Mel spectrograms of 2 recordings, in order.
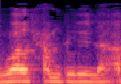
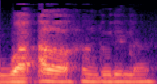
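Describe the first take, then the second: First: The alif is skipped, going straight to the L. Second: The alif is pronounced as an extra vowel. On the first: The speaker calls it right. "Alifnya tidak diucapkan. Jadi langsung ke kelamnya" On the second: The speaker calls it wrong. "Aneh kan gitu"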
